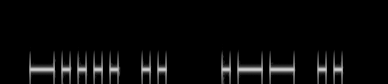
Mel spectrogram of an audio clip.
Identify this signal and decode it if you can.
Morse code, heard as a keyed tone, about 15 wpm, 700 Hz. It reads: 6I WI
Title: Winter Field Day Exchanges Encore 15wpm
